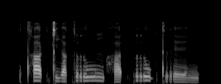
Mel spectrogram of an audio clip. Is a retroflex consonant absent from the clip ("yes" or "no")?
yes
